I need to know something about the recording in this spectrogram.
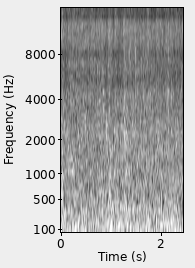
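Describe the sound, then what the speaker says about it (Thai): Steady rainfall pattering outside a house in Laos, a dense continuous hiss of drops with no breaks. "ถ่ายวิวฝนตกให้เบิ้งเด้อ"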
